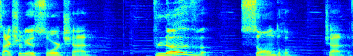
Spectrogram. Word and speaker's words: Fleuve Cendre: Fleuve Cendre, chat. Fleuve Cendre. That's how you pronounce it.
